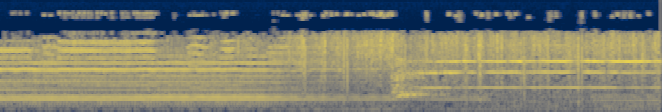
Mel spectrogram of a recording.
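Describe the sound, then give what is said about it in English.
A coyote howls off in the hills near a sleeping village: long, steady high wails layered in harmonics, with a sliding bend in pitch midway before the cry settles into a higher held note. No one speaks. “Not a sound anywhere, Lamont, except that coyote off in the hills.”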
